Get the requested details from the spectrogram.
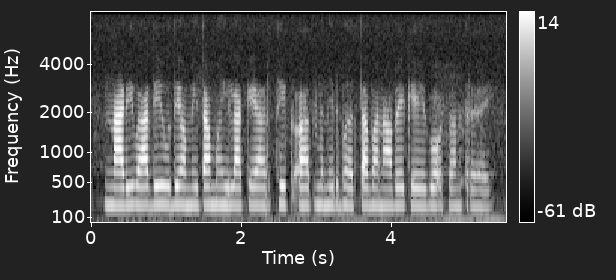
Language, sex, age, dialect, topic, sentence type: Magahi, female, 18-24, Southern, banking, statement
